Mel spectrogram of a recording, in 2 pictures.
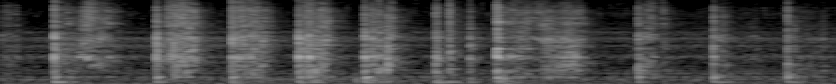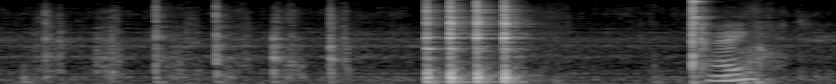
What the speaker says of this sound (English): And I'm mixing it all up. Get that good stuff off the bottom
